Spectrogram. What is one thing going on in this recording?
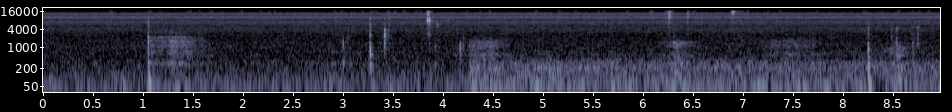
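A metal tool clicks faintly against skin.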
